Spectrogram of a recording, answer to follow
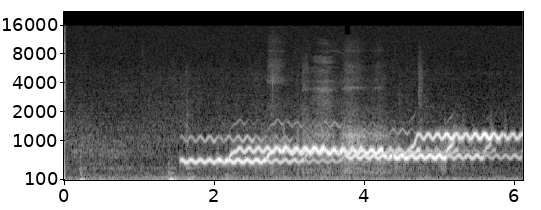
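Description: Spooky theremin-style sound effect: several eerie wavering tones with a strong vibrato, overlapping and stepping upward in pitch, beginning about a second and a half in.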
